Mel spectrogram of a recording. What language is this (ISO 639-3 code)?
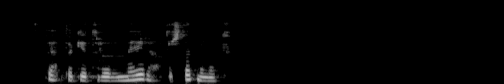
isl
